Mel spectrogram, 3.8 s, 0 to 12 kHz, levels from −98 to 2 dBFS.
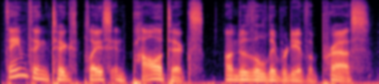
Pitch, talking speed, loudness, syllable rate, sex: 120 Hz, 205 wpm, -18 LUFS, 5.9 syllables/s, male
